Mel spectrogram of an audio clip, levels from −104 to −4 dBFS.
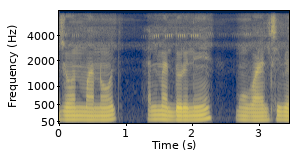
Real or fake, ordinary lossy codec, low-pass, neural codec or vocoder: real; none; 7.2 kHz; none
